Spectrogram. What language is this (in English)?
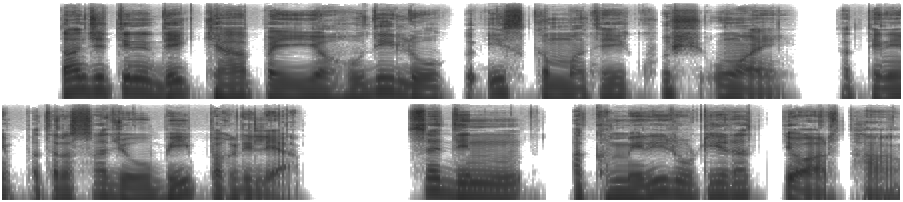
Bilaspuri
